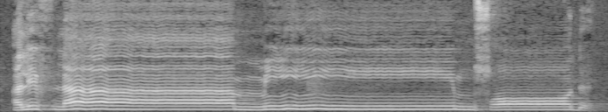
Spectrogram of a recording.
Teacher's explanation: تینوں حروف پر مد ہے لہٰذا ان تینوں حروف کو کم سے کم 3 اور زیادہ سے زیادہ 4 الف کے برابر کھینچ کر پڑھیں گے، اور الف کے اوپر کوئی حرکت نہیں ہے لہٰذا الف کو نارمل پڑھیں گے۔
